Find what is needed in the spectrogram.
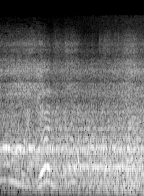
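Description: A man's voice making drawn-out calls, with held tones, over skates scraping on ice.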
